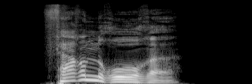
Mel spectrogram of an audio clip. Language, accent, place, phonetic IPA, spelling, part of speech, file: German, Germany, Berlin, [ˈfɛʁnˌʁoːʁə], Fernrohre, noun, De-Fernrohre.ogg
- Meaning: nominative/accusative/genitive plural of Fernrohr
